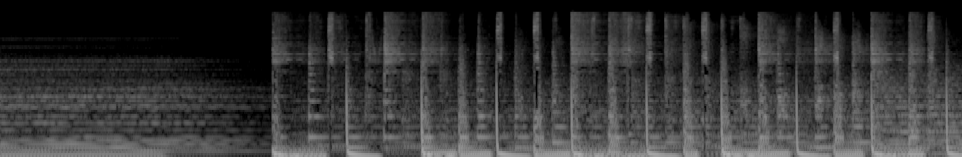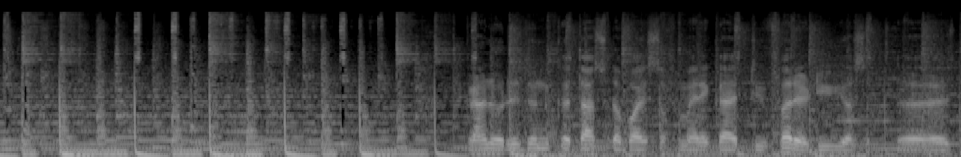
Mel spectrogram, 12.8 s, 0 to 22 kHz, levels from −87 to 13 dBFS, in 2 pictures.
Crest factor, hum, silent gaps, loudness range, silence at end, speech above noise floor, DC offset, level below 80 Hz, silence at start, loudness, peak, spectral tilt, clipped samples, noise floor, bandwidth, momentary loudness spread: 18 dB; none; none; 2 LU; 0 s; 22 dB; under 0.1%; -36 dBFS; 0 s; -30 LUFS; -12 dBFS; -5.5 dB/octave; under 0.1%; -50 dBFS; 15.5 kHz; 10 LU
